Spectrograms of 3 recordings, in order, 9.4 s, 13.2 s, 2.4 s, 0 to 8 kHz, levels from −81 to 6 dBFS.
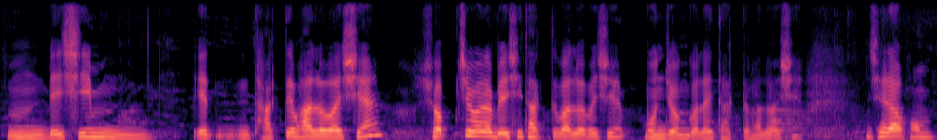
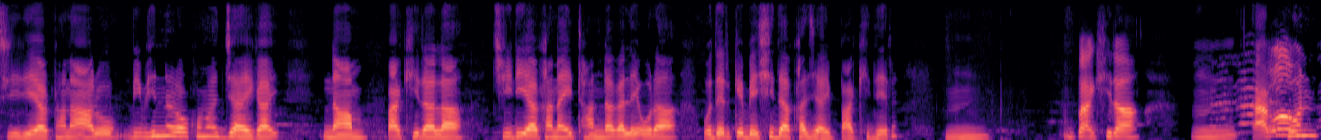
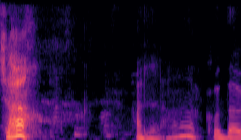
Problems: background sounds at intervals, continuous background conversations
